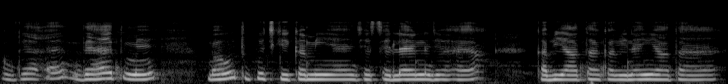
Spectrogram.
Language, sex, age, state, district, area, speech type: Urdu, female, 60+, Bihar, Khagaria, rural, spontaneous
